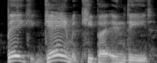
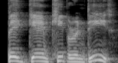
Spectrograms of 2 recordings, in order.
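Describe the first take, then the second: First: The phrase is said slowly. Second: The phrase is said quickly.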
